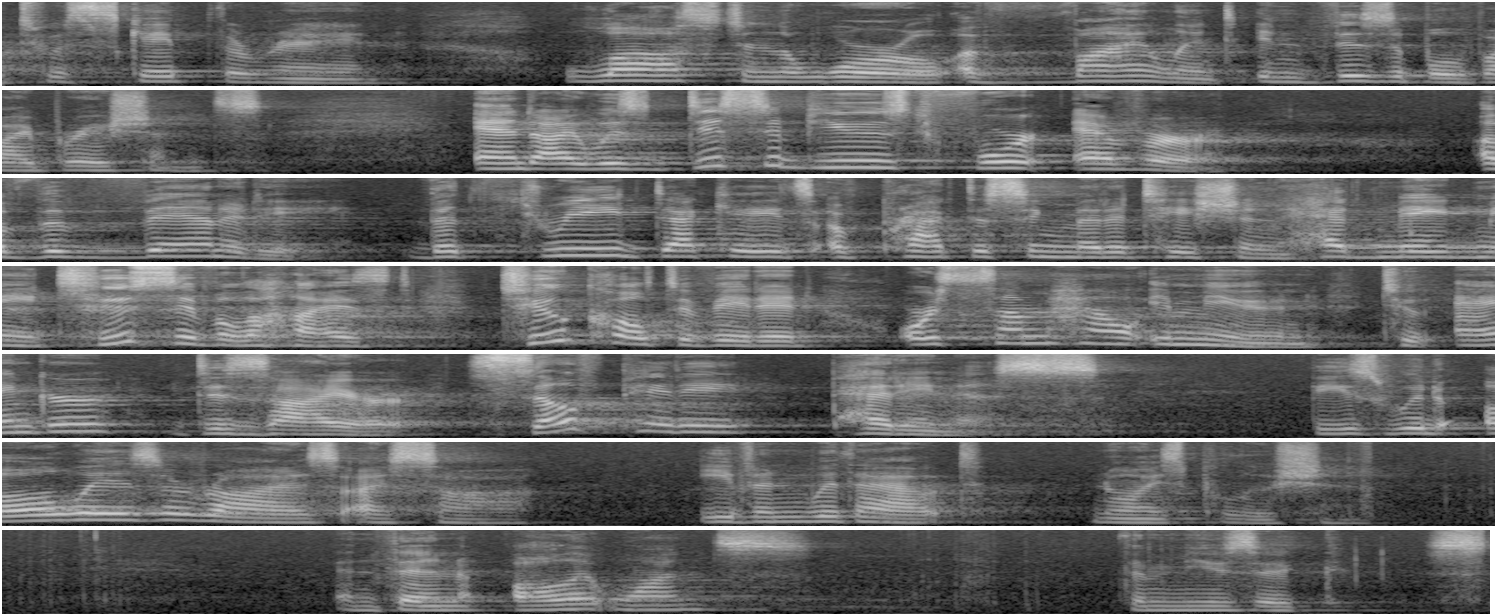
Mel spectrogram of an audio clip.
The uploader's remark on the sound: Recorded live at Arlington Street Church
